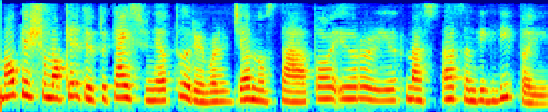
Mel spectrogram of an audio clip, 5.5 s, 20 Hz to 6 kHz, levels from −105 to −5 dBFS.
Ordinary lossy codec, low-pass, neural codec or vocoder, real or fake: MP3, 32 kbps; 5.4 kHz; codec, 16 kHz, about 1 kbps, DyCAST, with the encoder's durations; fake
